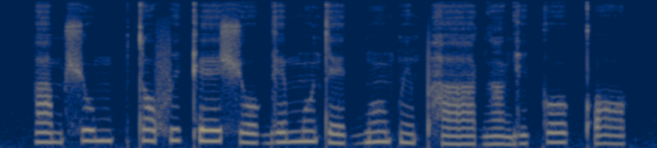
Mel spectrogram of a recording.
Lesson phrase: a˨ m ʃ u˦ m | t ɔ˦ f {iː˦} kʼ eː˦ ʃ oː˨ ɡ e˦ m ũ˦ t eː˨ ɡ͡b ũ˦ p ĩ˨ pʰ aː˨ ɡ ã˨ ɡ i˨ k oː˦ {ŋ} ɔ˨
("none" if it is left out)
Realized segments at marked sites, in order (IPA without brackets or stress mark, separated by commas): i˦, kʼ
